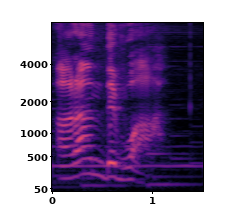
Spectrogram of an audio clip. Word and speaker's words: rendezvous: It's pronounced rendezvous. Rendezvous. Okay, I think I got it kinda right. Without the re. Rendezvous. Okay. Rendezvous. Vu. Okay, no, never mind. It's vu. Rendezvous.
